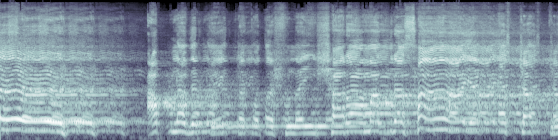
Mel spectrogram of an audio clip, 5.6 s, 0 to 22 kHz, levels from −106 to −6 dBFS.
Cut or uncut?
cut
